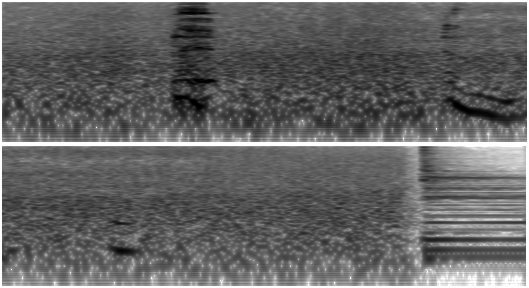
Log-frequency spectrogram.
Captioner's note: waves crashing; man groaning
